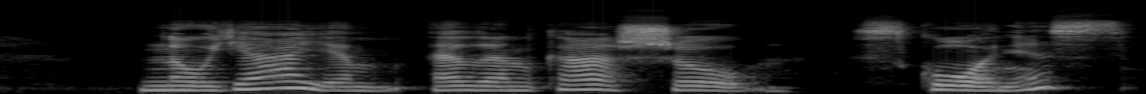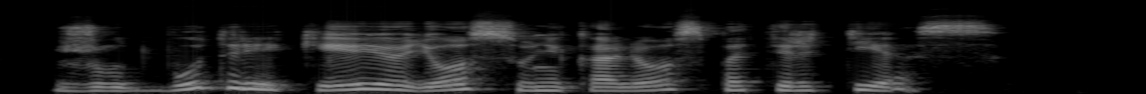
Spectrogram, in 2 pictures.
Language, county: Lithuanian, Panevėžys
